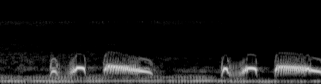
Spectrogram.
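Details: Spotted dove kept as a lure for wild doves, repeating its phrase twice: two clipped hoots, then an extended, downward-sliding coo, with a constant low hum underneath.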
